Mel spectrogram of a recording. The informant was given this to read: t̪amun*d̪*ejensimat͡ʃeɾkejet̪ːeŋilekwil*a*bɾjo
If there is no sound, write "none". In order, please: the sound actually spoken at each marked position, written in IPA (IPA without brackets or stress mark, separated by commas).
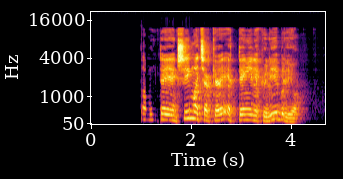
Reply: t̪, i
